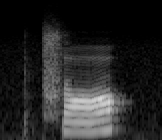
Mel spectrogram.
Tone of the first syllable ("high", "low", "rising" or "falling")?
rising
